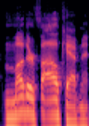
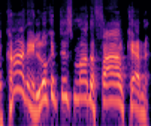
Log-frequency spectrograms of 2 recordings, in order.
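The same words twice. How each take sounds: First: Said in the usual way. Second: Con's voice. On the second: Retold or imitated. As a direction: shout it to Connie way up high. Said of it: "he says".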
